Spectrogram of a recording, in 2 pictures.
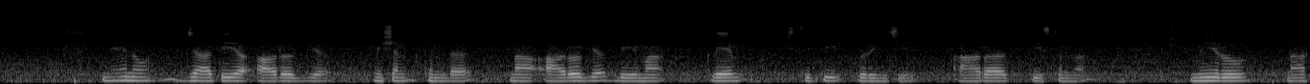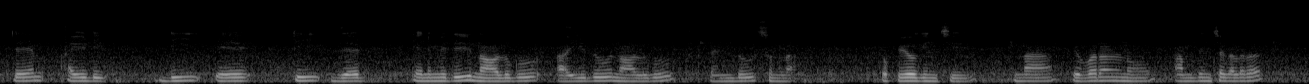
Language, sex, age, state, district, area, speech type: Telugu, male, 18-30, Andhra Pradesh, N T Rama Rao, urban, read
